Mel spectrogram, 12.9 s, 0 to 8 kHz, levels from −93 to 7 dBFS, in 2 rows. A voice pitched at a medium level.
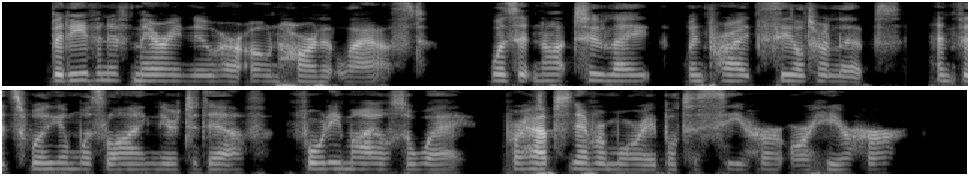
No: high, 200 Hz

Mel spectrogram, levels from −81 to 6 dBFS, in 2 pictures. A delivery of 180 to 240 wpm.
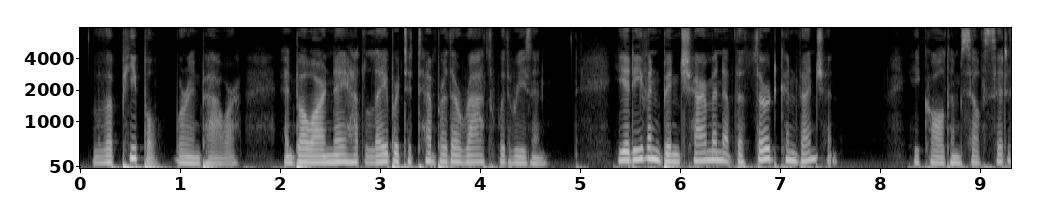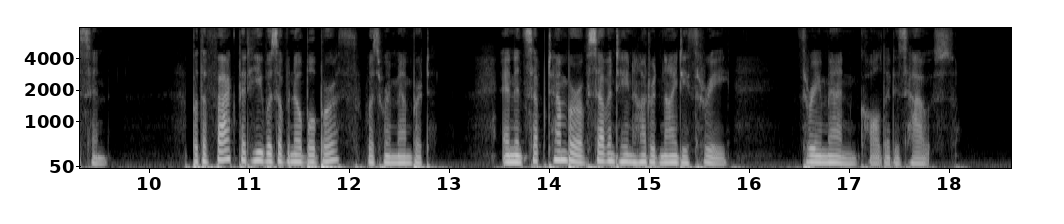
No: average, 170 wpm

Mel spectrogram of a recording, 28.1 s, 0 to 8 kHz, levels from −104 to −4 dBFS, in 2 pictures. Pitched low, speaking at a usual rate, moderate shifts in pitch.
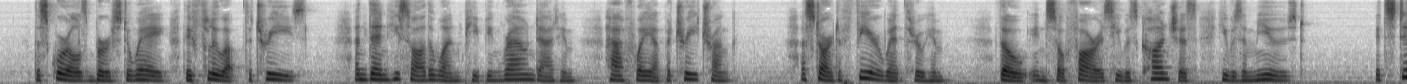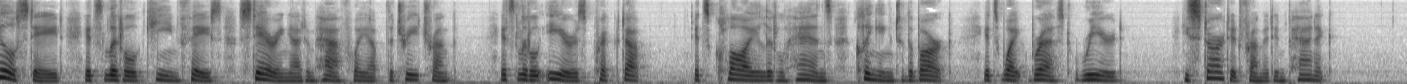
No: medium, 155 Hz; average, 170 wpm; average, 3.8 semitones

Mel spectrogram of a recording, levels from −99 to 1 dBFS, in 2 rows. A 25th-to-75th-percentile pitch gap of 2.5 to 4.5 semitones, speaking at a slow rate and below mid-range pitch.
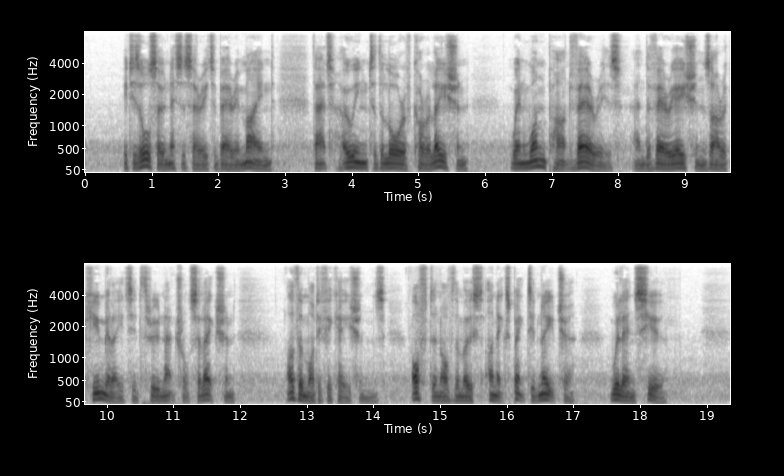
Yes: average, 3.5 semitones; slow, 115 wpm; very low, 85 Hz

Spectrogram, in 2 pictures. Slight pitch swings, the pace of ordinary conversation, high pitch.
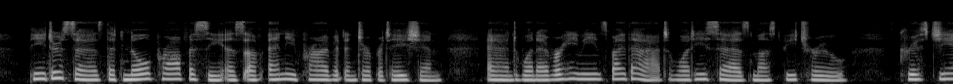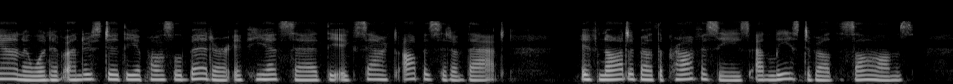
Yes: narrow, 2.2 semitones; average, 155 wpm; high, 215 Hz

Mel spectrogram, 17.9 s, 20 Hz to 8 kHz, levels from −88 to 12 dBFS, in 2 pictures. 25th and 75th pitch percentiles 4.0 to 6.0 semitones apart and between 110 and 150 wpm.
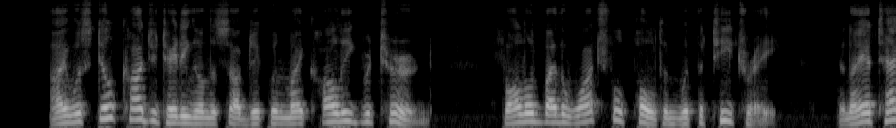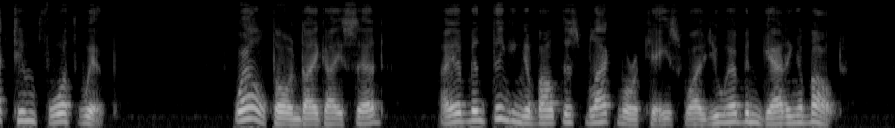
Yes: wide, 5.5 semitones; average, 145 wpm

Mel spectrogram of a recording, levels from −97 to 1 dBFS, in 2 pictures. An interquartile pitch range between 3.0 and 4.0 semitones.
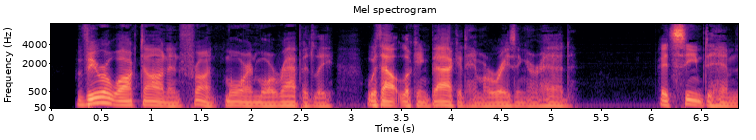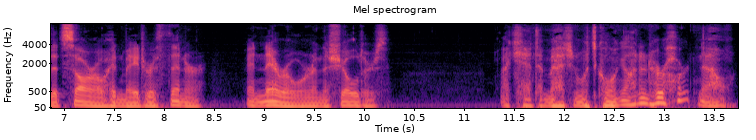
Yes: average, 3.5 semitones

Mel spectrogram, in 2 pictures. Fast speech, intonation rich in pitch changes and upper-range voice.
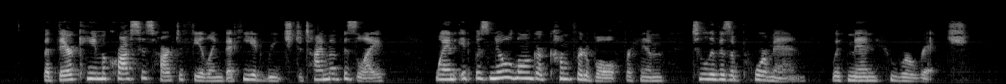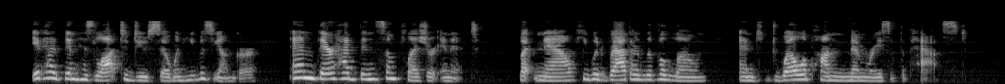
Yes: fast, 210 wpm; wide, 5.9 semitones; high, 205 Hz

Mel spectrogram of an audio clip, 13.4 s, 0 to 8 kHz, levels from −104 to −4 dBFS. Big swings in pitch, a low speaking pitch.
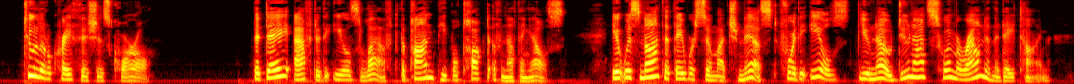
No: wide, 8.1 semitones; medium, 185 Hz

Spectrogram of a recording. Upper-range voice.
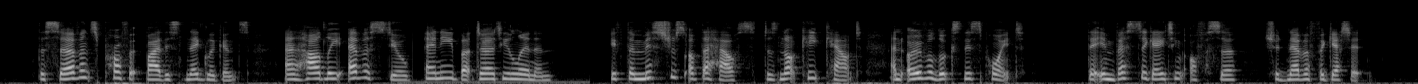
Yes: very high, 250 Hz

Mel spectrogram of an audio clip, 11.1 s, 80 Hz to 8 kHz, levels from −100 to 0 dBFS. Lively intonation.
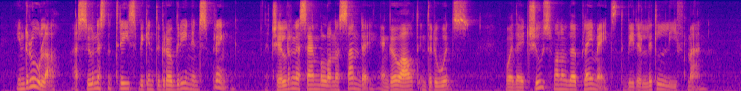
No: average, 3.6 semitones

